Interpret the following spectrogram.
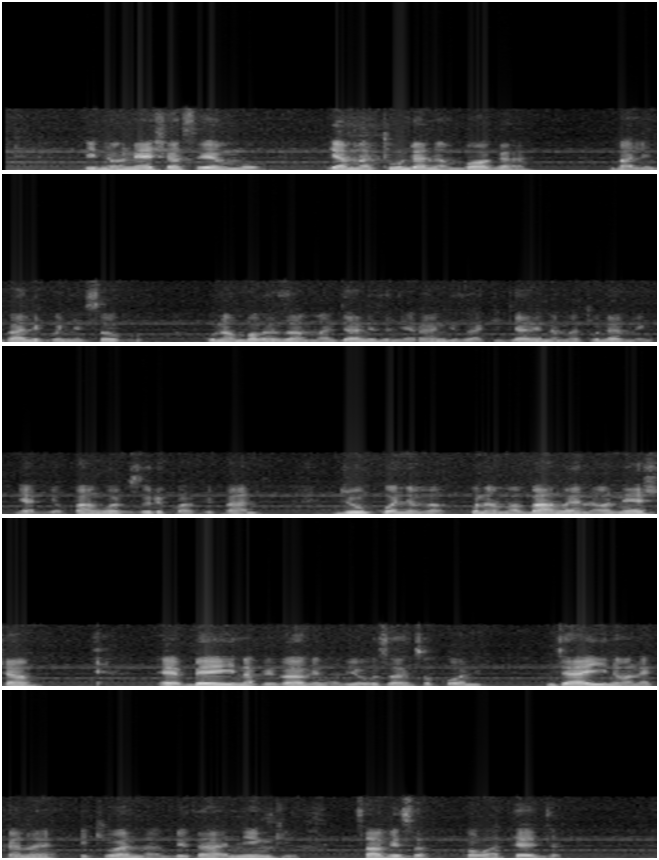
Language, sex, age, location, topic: Swahili, male, 18-24, Nairobi, finance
